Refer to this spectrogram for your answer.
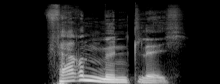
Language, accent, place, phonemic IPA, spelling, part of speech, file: German, Germany, Berlin, /ˈfɛʁnˌmʏntlɪç/, fernmündlich, adjective, De-fernmündlich.ogg
- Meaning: telephonic, by telephone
